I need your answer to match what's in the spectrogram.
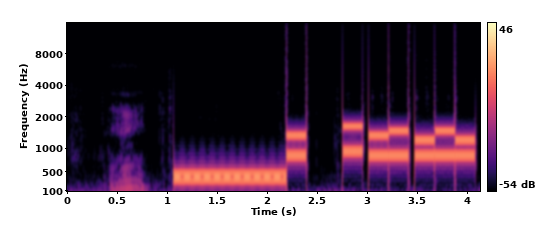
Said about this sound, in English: Well, hold on. I'm calling my whippersnapper friend,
